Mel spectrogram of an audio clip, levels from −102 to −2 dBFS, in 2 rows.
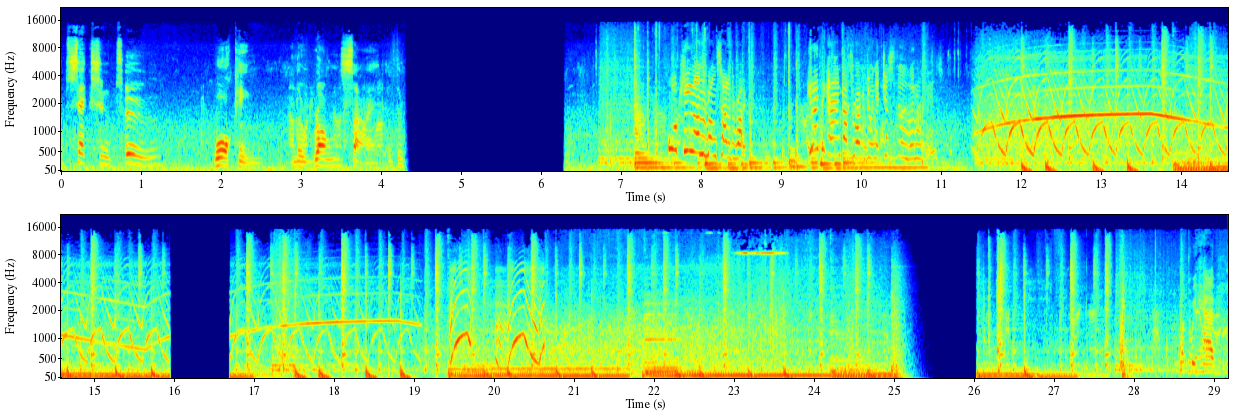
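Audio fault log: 4.29–6.31 s, call audio freeze: the sound trails off for a moment, then there's roughly 1.93 s of silence before it picks up exactly where it left off, so about 2 s of gap gets inserted and nothing is lost. The likely cause is delayed packets draining the jitter buffer, with the receiver stretching the last sound until data arrived.
6.45–11.32 s, jitter buffer speed-up: right after that freeze the playback runs at about 139% speed with unchanged pitch. It sounds clearly rushed. The receiver is trimming many short pitch-period slices to claw back roughly 2 s of surplus buffered delay.
12.55–13.72 s, jitter buffer speed-up: a gentler trim at about 103% speed, shedding around 40 ms. That's below the point where things start to feel hurried, so it's easy to miss.
15.95–16.70 s, playback stall: the sound cuts out mid-flow for about 750 ms of silence, then carries on. Likely the player ran out of data or its thread got blocked until it recovered.
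17.90–18.89 s, jitter buffer speed-up: another mild pass at about 103% speed, dropping roughly 40 ms, again subtle.
24.98–26.05 s, call audio freeze: same pattern as the first one, just shorter. There's a brief tail of the last sound followed by about 610 ms of silence. Then playback resumes from the same spot, adding about 1.05 s of delay with nothing missing. Held-up packets are the probable reason.
26.77–26.80 s, skip ahead: playback jumps forward with only about 5 ms of fill, and roughly 300 ms of audio is gone. The two sides are butted almost straight together. That stretch was dropped either in transit or by the jitter buffer overflowing while later audio was already queued.
27.39–29.18 s, jitter buffer speed-up: the clip finishes at about 125% speed, same pitch, noticeably hurried. The receiver is still cutting pitch-period pieces to pull the buffer back down to its target.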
